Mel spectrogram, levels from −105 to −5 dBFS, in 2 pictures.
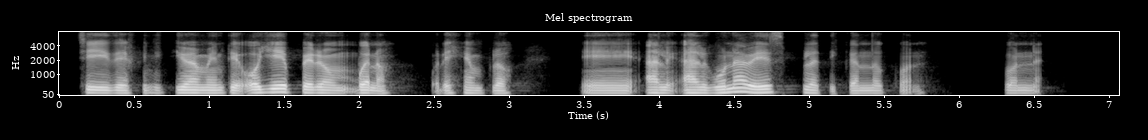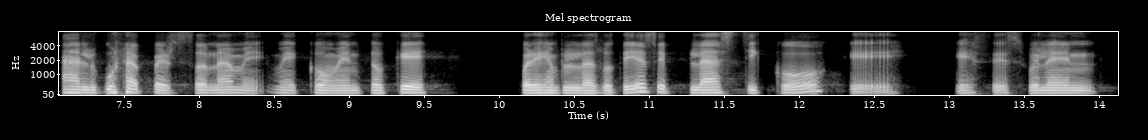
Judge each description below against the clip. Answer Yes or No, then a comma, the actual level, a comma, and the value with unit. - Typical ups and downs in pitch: No, narrow, 2.2 semitones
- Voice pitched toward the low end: Yes, low, 125 Hz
